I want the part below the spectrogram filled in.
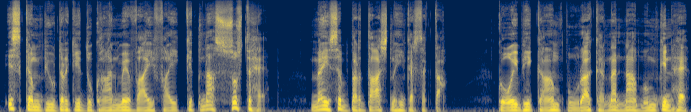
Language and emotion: Urdu, disgusted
